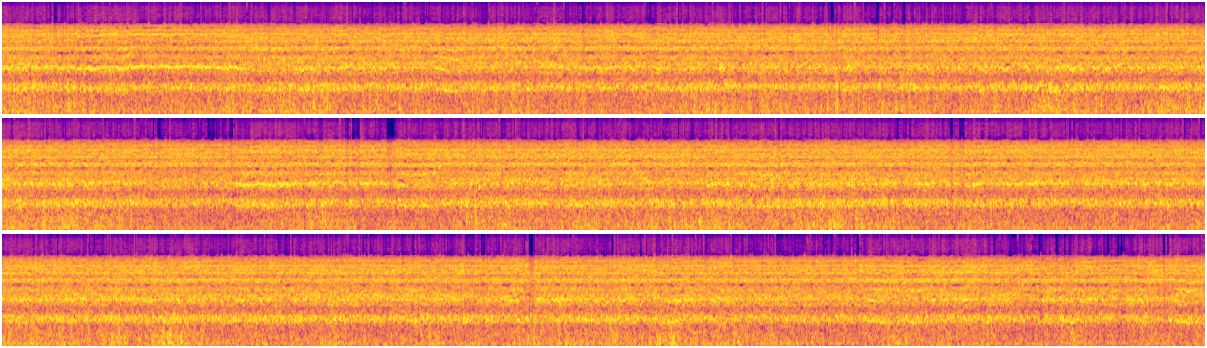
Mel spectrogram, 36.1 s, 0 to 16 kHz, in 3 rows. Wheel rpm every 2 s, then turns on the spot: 230, 230, 230, 230, 230, 230, 230, 230, 230, 230, 230, 230, 240, 240, 230, 230, 230, 230.
none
